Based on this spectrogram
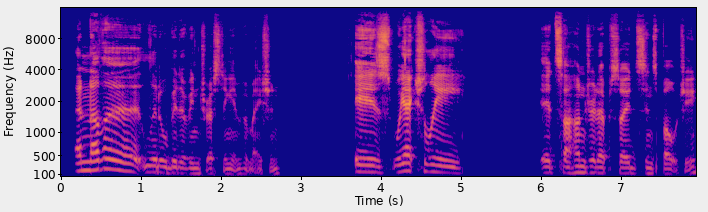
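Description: A man speaks at a moderate pace, broken by long, frequent pauses. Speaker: guest co-host. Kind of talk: casual chat.

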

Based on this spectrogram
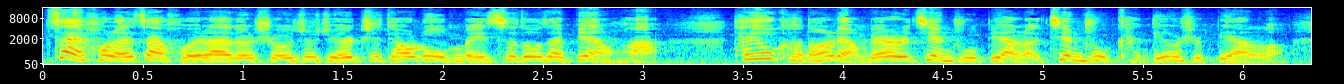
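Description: The woman's voice is fairly high, and she talks at a fairly quick clip. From Northeast China. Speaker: podcast guest. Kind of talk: live podcast chat. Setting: stage with audience.

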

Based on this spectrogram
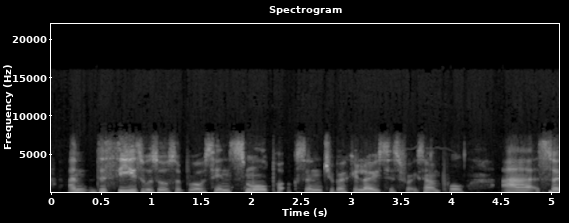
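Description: Against a quiet background, a woman with a medium pitch and fairly even intonation talks at a moderate pace, the sound dry and close with no echo. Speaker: archaeologist. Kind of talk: interview explanation. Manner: hesitant, filler-heavy, explanatory.

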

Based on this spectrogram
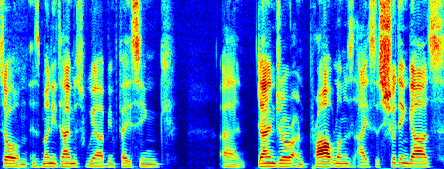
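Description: With a Kurdish accent, a man speaks fairly slowly in a flat, monotone way, recorded very cleanly against a silent background. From Kurdistan, Iraq. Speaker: Kurdish aid worker and former volunteer fighter. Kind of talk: casual interview chat. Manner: halting, non-native English.

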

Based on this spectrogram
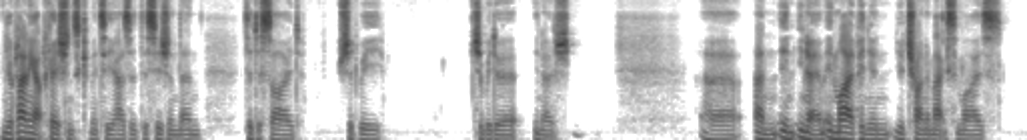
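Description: In a London accent, a man talks at a fairly quick pace and fairly low pitch, with fairly even intonation and long, frequent pauses. The recording is very clean, with a silent background. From London, Battersea. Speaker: local councillor for housing. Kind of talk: interview. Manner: halting.

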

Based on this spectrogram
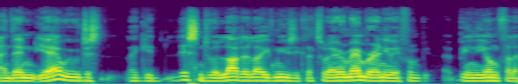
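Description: A man's medium-pitched voice, monotone and flat, at a very fast pace. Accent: Irish. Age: 40s. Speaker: orchestral percussionist. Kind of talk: casual interview.

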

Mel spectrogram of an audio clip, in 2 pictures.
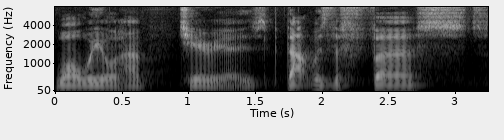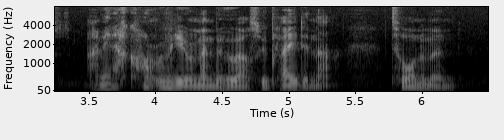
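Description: In a very clean recording with a silent background, an unremarkable speaking voice moves at a moderate pace with lively intonation. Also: man, fairly low pitch for a man. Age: 20s. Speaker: stage actor, podcast co-host. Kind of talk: casual chat.

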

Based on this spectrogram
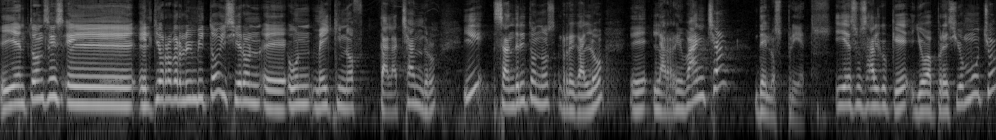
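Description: A man speaks at a high pitch with lively intonation. His pace is fairly slow. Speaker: comedy podcast host. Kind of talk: comedic casual chat.

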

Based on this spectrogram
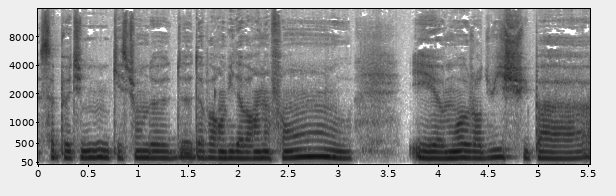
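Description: A woman's very deep, low voice at a moderate pace, monotone and flat, very even in loudness, against noticeable background noise. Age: 30s. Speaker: university administrator. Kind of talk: personal testimony. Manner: halting, many fillers.

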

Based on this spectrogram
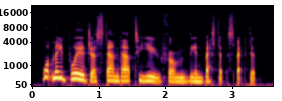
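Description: A woman's medium-pitched, ordinary speaking voice at a fairly quick pace, dry and close with no echo. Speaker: podcast host. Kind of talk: podcast interview.

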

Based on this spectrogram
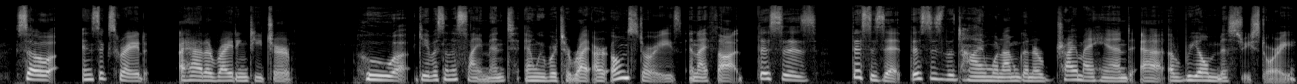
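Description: An unremarkable speaking voice moves at a moderate pace with lively intonation. The sound is dry and close with no echo, a very clean recording with a silent background. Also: woman, medium pitch for a woman. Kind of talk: casual chat, personal story.

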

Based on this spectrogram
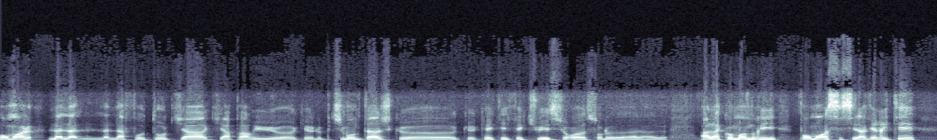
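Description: Speaking fairly slowly in a Marseille accent, a man with a medium pitch and ordinary pitch variation has a dark, mellow tone and a dry, close sound with no echo. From Marseille, southern France. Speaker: football podcast host. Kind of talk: casual chat.

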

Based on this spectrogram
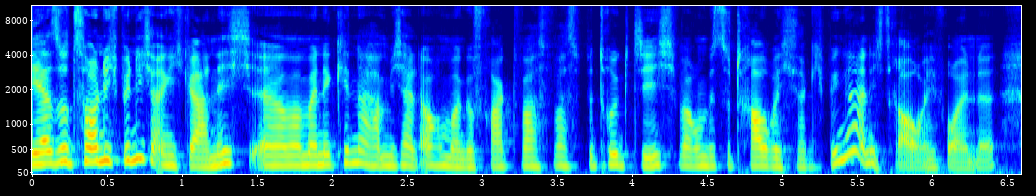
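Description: A woman at medium pitch rattles along at a very fast pace with hardly any pauses and lively intonation. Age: 40s. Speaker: TV and radio presenter. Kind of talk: casual chat.

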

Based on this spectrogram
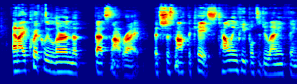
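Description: A man with an American accent, very fast, with a bright, sharp tone and fairly even intonation. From New York City (Staten Island). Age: 30s. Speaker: documentary filmmaker and nonprofit founder. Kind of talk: interview conversation.

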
